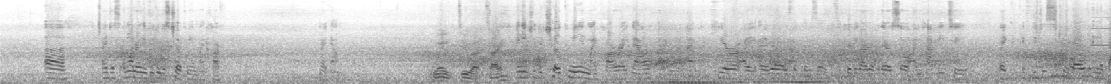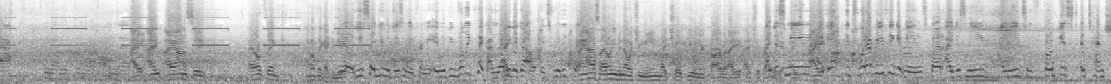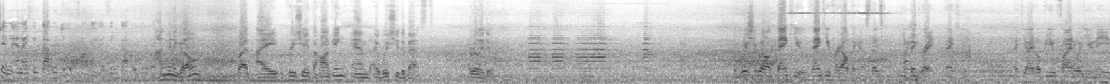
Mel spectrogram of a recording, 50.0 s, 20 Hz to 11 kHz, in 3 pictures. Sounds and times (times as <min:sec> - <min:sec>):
Car: 0:00.0 - 0:49.9
Outside, urban or manmade: 0:00.0 - 0:49.9
Speech: 0:20.4 - 0:31.1, 0:44.4 - 0:47.8.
